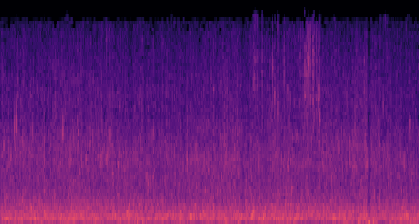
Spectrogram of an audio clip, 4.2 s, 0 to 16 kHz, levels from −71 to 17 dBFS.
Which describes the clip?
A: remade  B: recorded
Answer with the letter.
B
